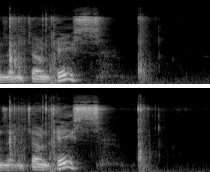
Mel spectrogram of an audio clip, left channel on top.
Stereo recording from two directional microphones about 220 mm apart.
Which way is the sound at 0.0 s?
30° right (ahead or behind).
